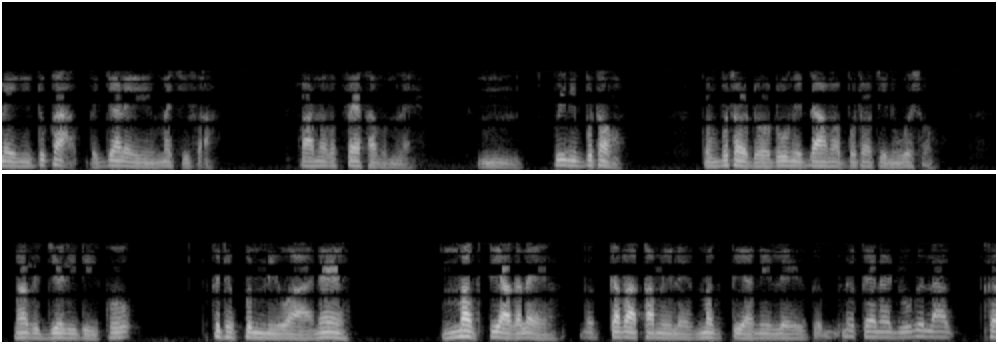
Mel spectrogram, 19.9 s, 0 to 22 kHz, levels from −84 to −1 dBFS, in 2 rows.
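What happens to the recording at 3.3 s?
At 3.3 s the speech is still carrying what is likely heavy MP2 compression, present across the whole clip. Too few bits, fitting a rate near 16 kbps, switch off every sub-band above 4.1 kHz and coarsely quantise the rest, so the speech sounds dull, gurgling and granular.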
